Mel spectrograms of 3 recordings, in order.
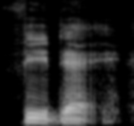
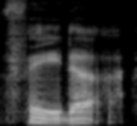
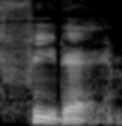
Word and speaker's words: Fide: The last name is pronounced Fide. Too often, people mispronounce the last name Feda. It is pronounced Fide, like in the Latin word fidelis.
